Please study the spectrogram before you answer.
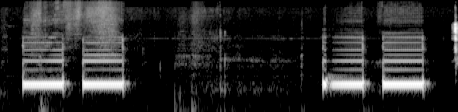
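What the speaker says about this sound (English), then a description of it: "So I'm going to take you through what it's like to phone someone up live." An outgoing telephone call rings out with repeated paired ringback tones, two loud bursts, a quiet gap with faint line noise, then two more bursts, heard clearly on the line.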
